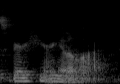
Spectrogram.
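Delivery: ordinary talk, nothing marked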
